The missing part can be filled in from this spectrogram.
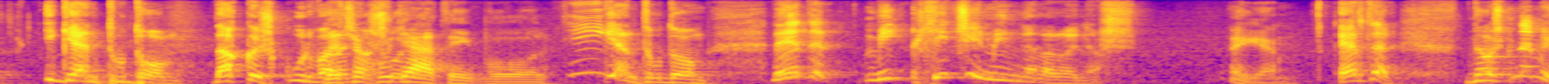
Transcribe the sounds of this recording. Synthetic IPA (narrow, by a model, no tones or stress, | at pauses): iɡɛnt̪ud̪o̞md̪ɛɒkːoeʃkuːrvɒɛɲt͡ʃɒoujaːt̪eːɡ̚boːliɡɛnt̪ud̪o̞md̪ɛɛːrt̪ɛɾmikit͡ʃimind̪ɛnɔɾɒɲo̞̰ʃḭɡɛ̰nɛrt̪ɛɾd̪ɛmoʃt̪nɛmi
